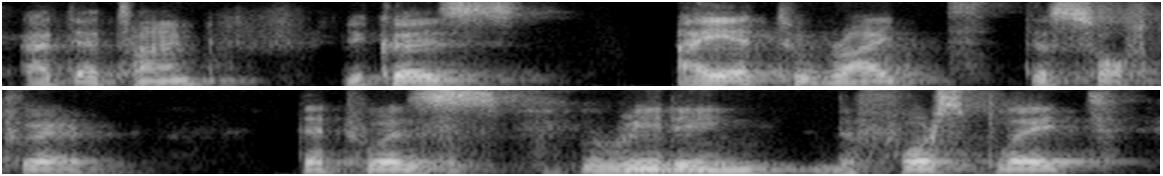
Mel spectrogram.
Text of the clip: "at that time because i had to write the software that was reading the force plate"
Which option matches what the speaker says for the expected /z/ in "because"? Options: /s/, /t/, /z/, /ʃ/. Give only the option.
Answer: /z/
